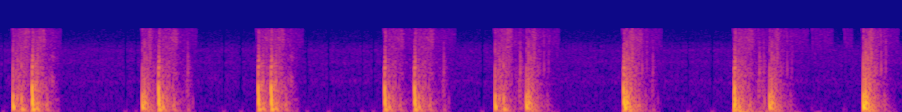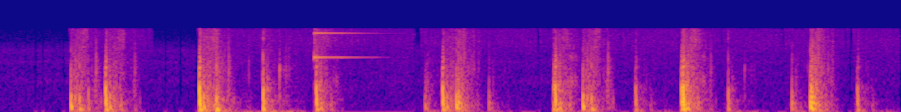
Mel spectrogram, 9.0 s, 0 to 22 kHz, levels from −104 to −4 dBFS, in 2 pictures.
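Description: Nothing stood out on listening; the audio has come through a call path, and the absence of anything above 8 kHz fits a wideband codec such as G.722.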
